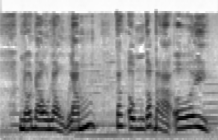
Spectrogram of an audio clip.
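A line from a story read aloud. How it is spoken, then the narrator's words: Whimpering old woman. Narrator (Vietnamese): bà mếu máo và nói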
